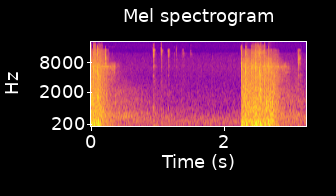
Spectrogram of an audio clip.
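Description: AK-12 rifle fire in Rimworld with the Combat Extended mod: a short burst at the start, a few faint scattered pops, then a second loud sustained burst near the end, with no talk over it.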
